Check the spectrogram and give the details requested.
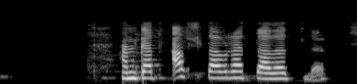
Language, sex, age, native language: Icelandic, female, 8, Icelandic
